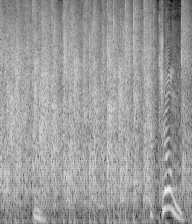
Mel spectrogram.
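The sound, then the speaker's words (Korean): An audience claps steadily for about three seconds, a dense patter of many hands, while brief rising and falling voice tones break through near the start and again toward the end. “크, 박수 쳐야지.”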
